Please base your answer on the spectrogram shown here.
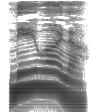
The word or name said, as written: ನೇವಳ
